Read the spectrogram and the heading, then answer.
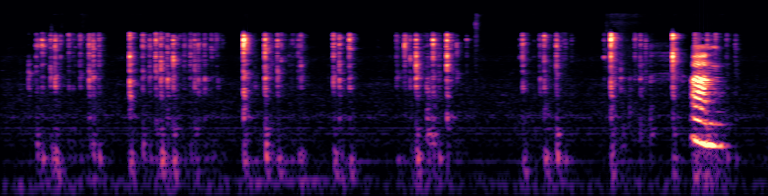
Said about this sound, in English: I started typing there again, so I lost it for a second.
